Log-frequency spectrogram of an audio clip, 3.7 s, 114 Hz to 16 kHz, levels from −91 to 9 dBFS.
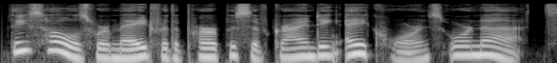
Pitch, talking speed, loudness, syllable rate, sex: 195 Hz, 195 wpm, -16 LUFS, 5.6 syllables/s, female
